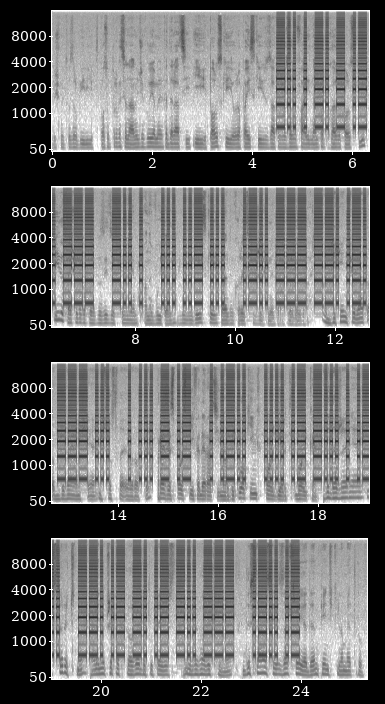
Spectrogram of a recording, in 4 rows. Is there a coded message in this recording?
Yes: Morse code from 4.4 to 24.0 s, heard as electronic beeps, machine-sent, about 22 wpm, 640 Hz. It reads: DENTRO DE SUS LOGROS ESTA EL HABER GANADO LA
